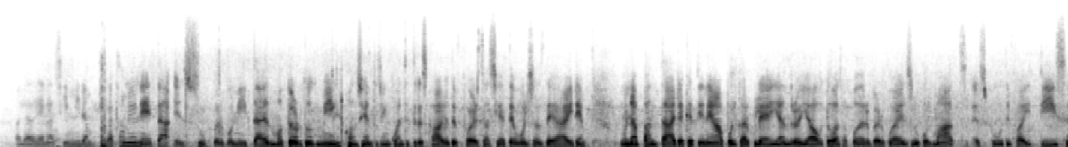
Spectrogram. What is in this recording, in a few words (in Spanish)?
CONVERSACION WASAP ASESOR AUDIO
